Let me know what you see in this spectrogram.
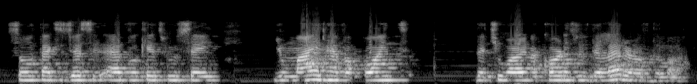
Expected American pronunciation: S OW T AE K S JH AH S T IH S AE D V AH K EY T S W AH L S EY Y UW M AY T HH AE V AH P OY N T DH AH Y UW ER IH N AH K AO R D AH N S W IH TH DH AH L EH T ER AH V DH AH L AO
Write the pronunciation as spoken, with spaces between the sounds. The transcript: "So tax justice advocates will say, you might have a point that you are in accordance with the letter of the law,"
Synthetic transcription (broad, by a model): S OW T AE K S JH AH S T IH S AE D V AH K EY T S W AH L S EY Y UW M AY T HH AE V AH P OY N T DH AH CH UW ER IH N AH K AO R D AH N S W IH DH AH L EH T ER AH V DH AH L AO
